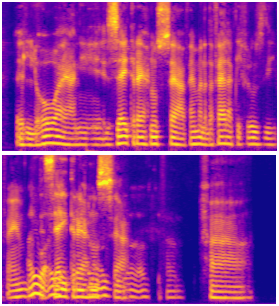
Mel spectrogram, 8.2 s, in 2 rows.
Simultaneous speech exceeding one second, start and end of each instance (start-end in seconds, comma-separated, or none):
4.5-6.1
